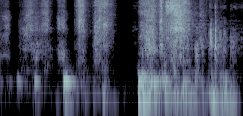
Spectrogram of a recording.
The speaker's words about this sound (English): If I cut to those crop marks, I'm going to cut it real quick, rough, while we're sitting here, because it's just a test sheet I did.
